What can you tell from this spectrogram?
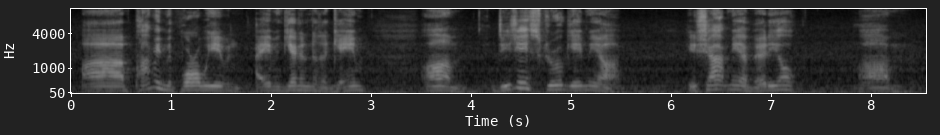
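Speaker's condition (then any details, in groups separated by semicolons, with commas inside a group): No condition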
